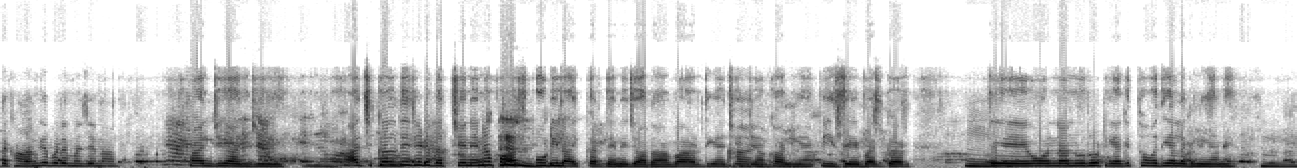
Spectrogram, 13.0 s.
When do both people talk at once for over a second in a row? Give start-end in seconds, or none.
none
